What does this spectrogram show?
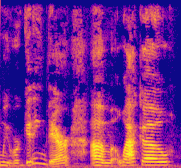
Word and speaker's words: WaCo: were getting there um wacko as they call it it's spelled like Waco wac o um it was the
